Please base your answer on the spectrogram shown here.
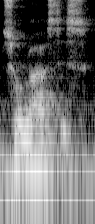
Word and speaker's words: psoriasis: types of psorasis first of all let's spell it the name properly psorasis PSO I I CS I right soris now soris comes from the word SOA which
